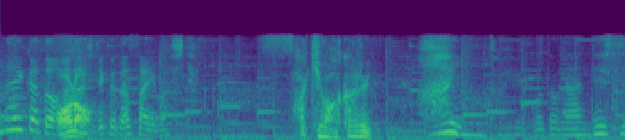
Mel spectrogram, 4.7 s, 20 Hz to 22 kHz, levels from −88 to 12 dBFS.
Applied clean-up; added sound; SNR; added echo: none; none; none; none.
